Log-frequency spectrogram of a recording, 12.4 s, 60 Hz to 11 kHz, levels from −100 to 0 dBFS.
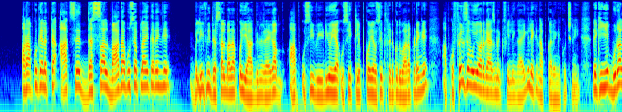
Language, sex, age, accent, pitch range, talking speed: Hindi, male, 30-49, native, 135-185 Hz, 250 wpm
